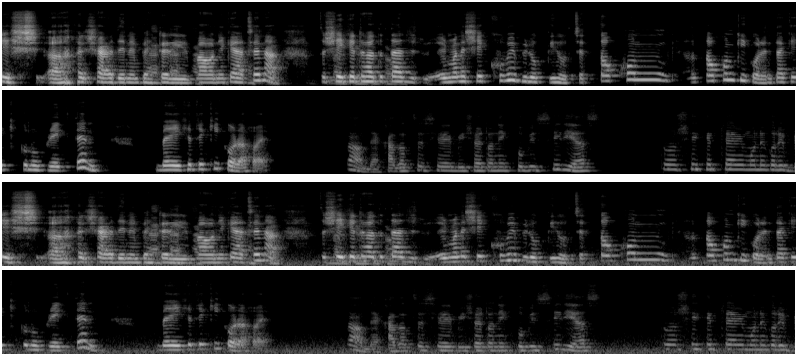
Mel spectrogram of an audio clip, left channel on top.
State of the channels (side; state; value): right; noise; rumble, 21 dB below the sound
